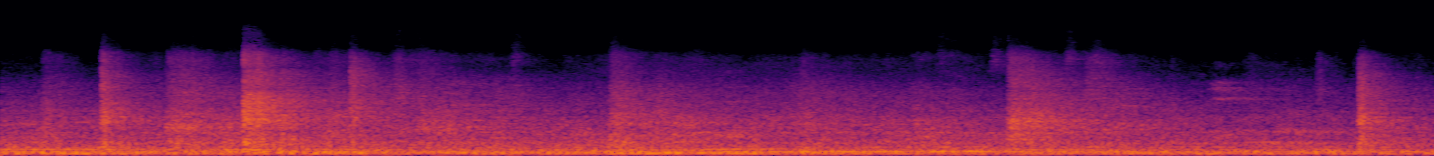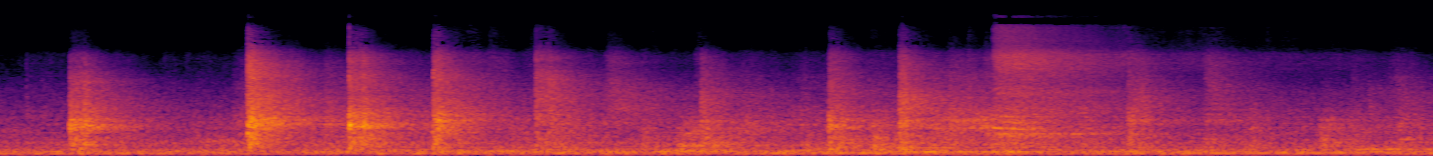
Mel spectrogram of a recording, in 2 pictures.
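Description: Padel rackets strike a ball with sharp pops in a large echoing hall.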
